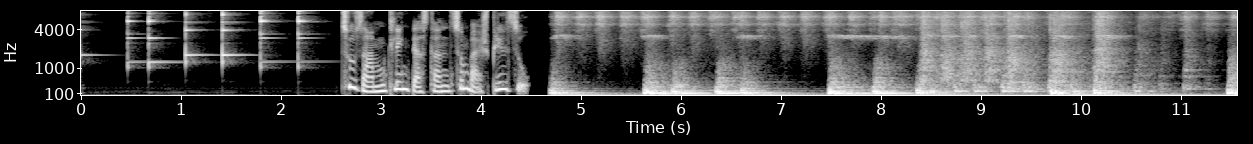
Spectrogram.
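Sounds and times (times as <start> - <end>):
agogô bell being struck: 0.0 - 2.6, 4.7 - 11.5
speech: 2.6 - 5.2.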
